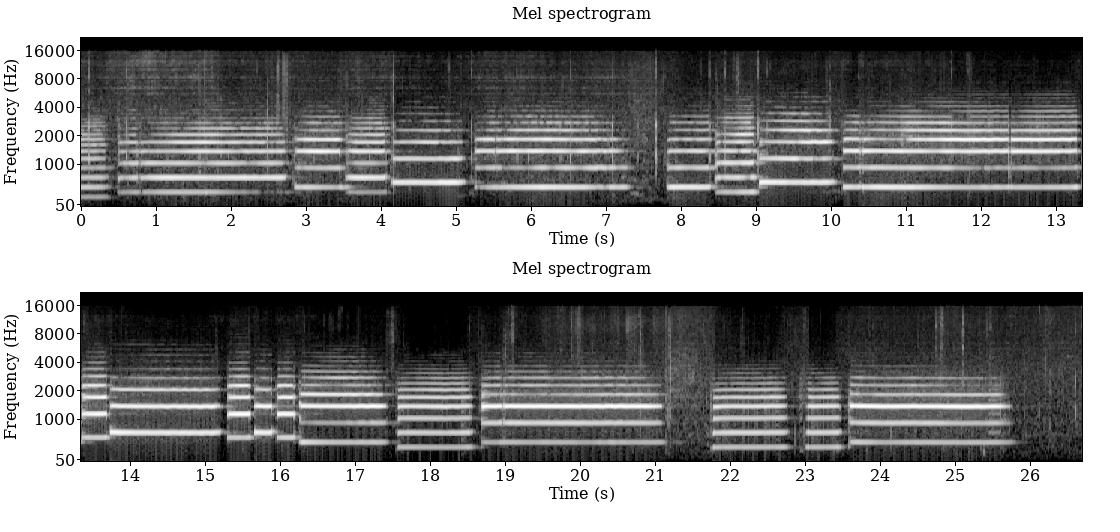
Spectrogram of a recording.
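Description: Solo trumpet played by a military trumpeter: a slow ceremonial call of long held notes on a few repeated pitches, separated by short breaks. It stops just before the end.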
